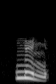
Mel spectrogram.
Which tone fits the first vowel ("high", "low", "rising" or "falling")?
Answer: falling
